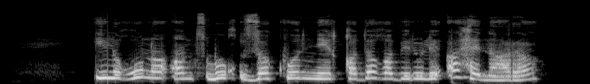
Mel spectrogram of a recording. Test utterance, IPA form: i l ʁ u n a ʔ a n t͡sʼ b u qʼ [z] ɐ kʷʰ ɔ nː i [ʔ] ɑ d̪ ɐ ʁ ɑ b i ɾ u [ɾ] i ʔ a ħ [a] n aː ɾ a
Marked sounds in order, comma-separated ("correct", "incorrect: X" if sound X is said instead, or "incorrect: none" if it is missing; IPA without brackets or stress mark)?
correct, incorrect: q, incorrect: l, incorrect: ɛ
